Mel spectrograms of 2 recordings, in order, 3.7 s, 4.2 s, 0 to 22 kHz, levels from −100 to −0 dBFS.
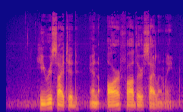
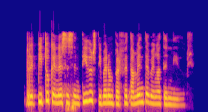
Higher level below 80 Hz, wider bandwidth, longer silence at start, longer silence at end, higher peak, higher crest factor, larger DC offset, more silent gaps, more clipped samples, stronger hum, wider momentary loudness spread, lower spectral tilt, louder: second, -72 dBFS vs -48 dBFS; first, 15 kHz vs 8 kHz; first, 0.8 s vs 0.5 s; about the same, 0.25 s vs 0.35 s; second, -8 dBFS vs 0 dBFS; about the same, 18 dB vs 14 dB; neither; neither; neither; neither; first, 10 LU vs 7 LU; first, -5.5 dB/octave vs -4 dB/octave; second, -25 LUFS vs -13 LUFS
